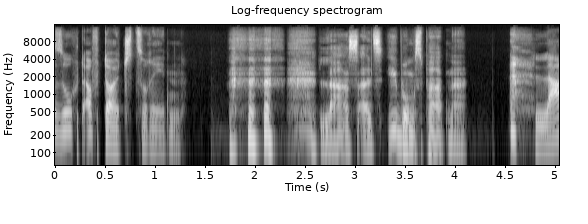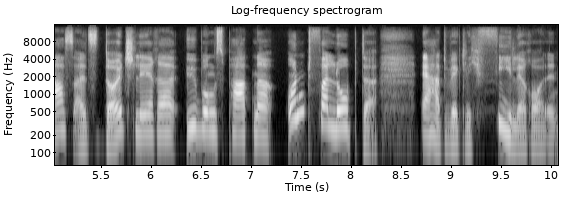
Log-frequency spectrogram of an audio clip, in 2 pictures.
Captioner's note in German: gelächter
